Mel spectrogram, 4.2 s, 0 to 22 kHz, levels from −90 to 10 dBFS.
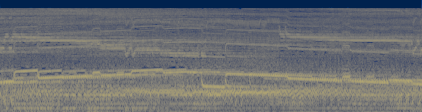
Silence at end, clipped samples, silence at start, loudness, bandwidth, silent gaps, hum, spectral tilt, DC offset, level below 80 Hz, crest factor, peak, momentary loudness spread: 0 s; under 0.1%; 0 s; -18 LUFS; 16 kHz; none; none; -2 dB/octave; under 0.1%; -46 dBFS; 12 dB; -8 dBFS; 1 LU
